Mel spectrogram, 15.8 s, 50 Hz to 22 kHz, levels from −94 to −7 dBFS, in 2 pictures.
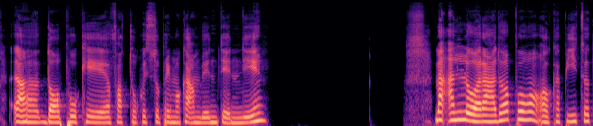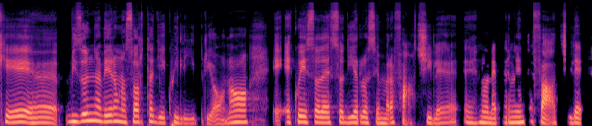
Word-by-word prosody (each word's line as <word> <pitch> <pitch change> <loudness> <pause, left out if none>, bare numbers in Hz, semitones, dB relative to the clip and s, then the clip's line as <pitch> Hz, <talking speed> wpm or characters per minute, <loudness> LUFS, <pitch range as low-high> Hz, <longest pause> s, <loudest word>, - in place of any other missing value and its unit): E 195 - 0
uhm, 180 -1 +4
dopo 175 0 +2
che 170 -3 -1
ho 170 - 0
fatto 175 +1 -5
questo 180 +1 -6
primo 170 -2 -1
cambio, 165 0 -1
intendi? 170 +6 0 2.2
Ma 250 -1 +7
allora 215 -5 +6
dopo 255 +3 +2
ho 235 -9 +4
capito 200 +2 -3
che, 170 -4 0
ehm, - - -9
bisogna 215 +4 +1
avere 200 +1 +1
una 190 -3 0
sorta 185 +2 -2
di 165 -2 -5
equilibrio, 140 -4 -8
no, 180 +2 +1 0.3
e - - -7
e 175 -1 -3
questo 180 0 -1
adesso 165 0 -1
a - - -1
dirlo 170 +1 -1
sembra 155 0 -4
facile, 160 -1 -6
eh 165 -3 -6
non 165 -3 -1
è 150 - -2
per 165 +2 -7
niente 175 +4 -1
facile. 165 -2 -2
175 Hz, 145 wpm, -24 LUFS, 165-195 Hz, 2.2 s, Ma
